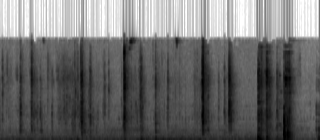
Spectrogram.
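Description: A hand brayer rolled over a paper tag and then set down on the craft table: a scatter of light, irregular clicks and taps, with a cluster of them near the end.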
